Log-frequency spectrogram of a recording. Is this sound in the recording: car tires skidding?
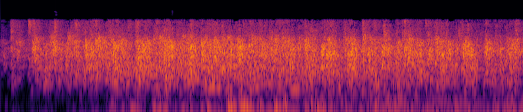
no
